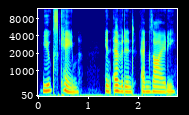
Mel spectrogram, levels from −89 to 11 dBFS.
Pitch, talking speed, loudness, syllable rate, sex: 190 Hz, 110 wpm, -19 LUFS, 4.8 syllables/s, female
